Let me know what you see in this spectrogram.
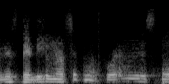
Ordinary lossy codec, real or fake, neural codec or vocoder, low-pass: MP3, 64 kbps; fake; codec, 44.1 kHz, 0.9 kbps, DAC; 14.4 kHz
